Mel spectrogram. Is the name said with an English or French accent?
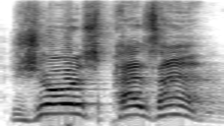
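French. The name is said with a French accent. The name is said this way to mock its owner. "as I always call him ... I like to mock him as if he's some poulain Quebecois"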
